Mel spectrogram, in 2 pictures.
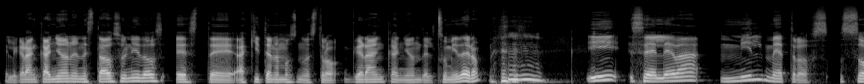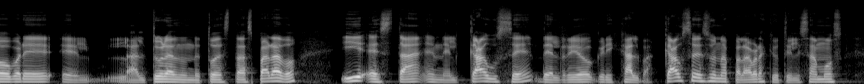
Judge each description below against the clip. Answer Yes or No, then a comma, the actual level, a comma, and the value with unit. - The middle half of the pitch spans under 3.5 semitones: No, average, 4.5 semitones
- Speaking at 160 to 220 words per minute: No, average, 140 wpm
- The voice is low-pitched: Yes, low, 120 Hz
